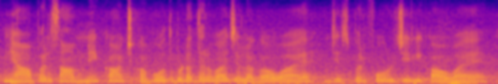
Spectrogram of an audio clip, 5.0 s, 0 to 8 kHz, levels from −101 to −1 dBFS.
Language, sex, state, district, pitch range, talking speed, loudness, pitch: Hindi, female, Uttar Pradesh, Shamli, 215-230 Hz, 215 wpm, -15 LUFS, 220 Hz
